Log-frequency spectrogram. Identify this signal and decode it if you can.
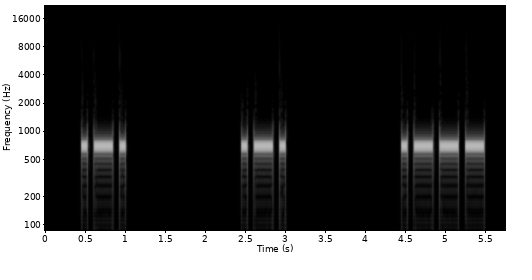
Morse code, heard as a keyed tone, about 15 wpm, spaced as for 5 wpm, 700 Hz. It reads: RRJ
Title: USA Call Signs - 5 Characters - 6x Character Spacing - 15wpm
